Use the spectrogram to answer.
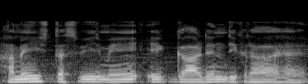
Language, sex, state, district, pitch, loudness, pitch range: Hindi, male, Bihar, Patna, 115 Hz, -17 LUFS, 110-120 Hz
